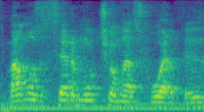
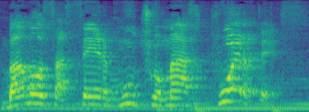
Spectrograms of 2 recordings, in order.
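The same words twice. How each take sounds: First: It is said plainly, with little energy. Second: It is said forcefully, with strong energy. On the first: The speaker calls it wrong. "No es lo mismo que te diga" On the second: The speaker calls it right. "El tono de voz, el lenguaje fisiológico, la contundencia"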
